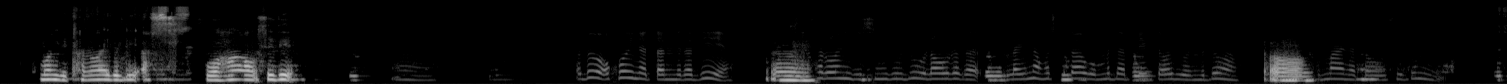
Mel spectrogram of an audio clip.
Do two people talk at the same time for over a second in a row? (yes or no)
yes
